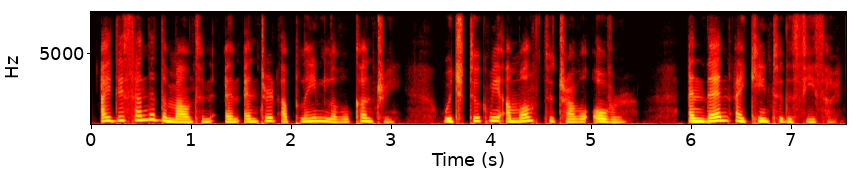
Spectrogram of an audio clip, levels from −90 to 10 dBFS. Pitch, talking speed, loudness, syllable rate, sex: 220 Hz, 205 wpm, -19 LUFS, 5.7 syllables/s, female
